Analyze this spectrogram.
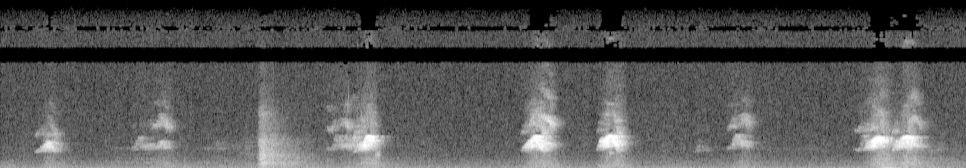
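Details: Grey-headed flying-fox pup Gwickle, female, in care on day two and being support fed while her mother recovers from concussion; a series of high, squeaky, chirp-like calls, some doubled, coming irregularly every second or two.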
